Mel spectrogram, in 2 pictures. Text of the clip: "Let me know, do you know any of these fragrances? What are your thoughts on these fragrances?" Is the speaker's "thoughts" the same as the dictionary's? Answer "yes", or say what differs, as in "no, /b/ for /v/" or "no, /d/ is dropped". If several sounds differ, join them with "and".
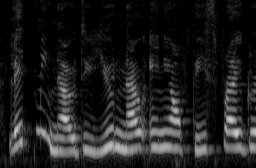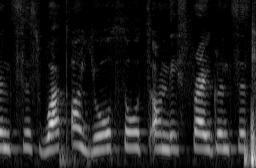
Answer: yes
